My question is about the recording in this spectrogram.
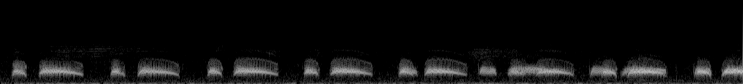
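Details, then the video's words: Thunder-tone cooing of a decoy spotted dove, sustained to the end. Low resonant coos alternate short and long in a near-continuous rhythm, about a note per second, with no gaps. "Cọp Đẹp Như Tranh, Gù Âm Sấm_ Nước Tiền Bổi kèm dậm nghe chỉ có phê. Gù Hậu Bền Bỉ"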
